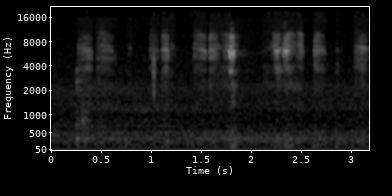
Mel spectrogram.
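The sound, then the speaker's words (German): A word, Arbeit, is written by hand, making faint, quick scratching strokes in short irregular bursts with brief pauses between them. “Und ich schreibe jetzt einfach mal Arbeit hin.”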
